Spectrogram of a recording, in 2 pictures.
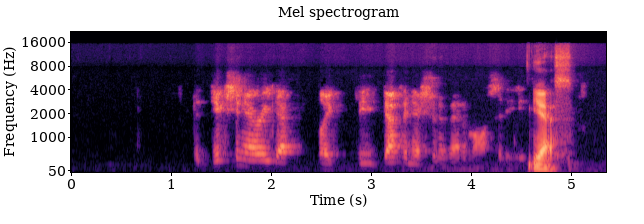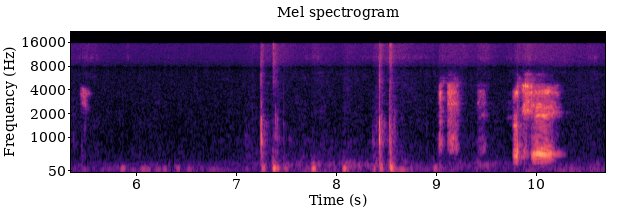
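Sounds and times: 
speech: 1.2s - 5.2s, 9.8s - 10.3s
computer keyboard typing: 7.2s - 8.7s.

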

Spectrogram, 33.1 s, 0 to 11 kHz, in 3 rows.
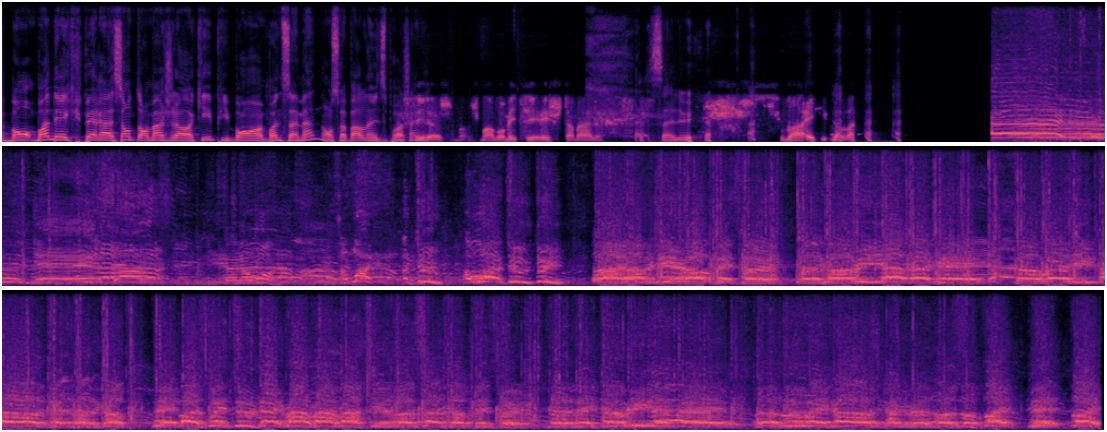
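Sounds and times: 
speech: 0.1s - 9.0s, 13.3s - 21.0s
laughter: 5.8s - 9.1s
football team players shouting a rallying chant in unison after a victory: 9.9s - 33.0s.

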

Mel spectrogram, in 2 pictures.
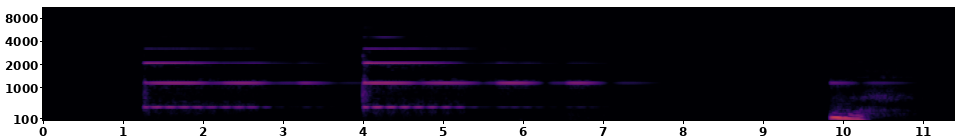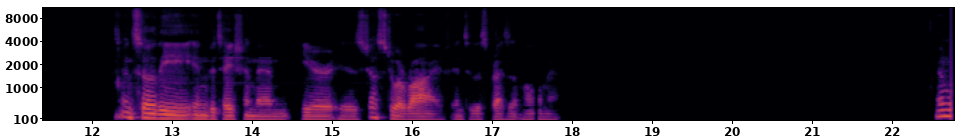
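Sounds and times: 
meditation bell ringing: 1.3s - 7.6s
speech: 12.4s - 18.0s, 22.6s - 22.7s.

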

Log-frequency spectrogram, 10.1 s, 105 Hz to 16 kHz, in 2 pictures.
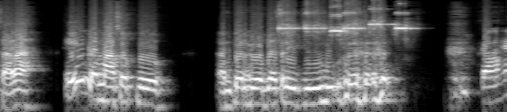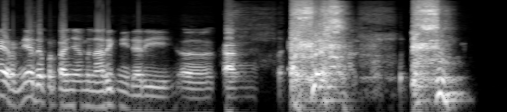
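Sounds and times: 
speech: 0.0s - 9.8s
harsh throaty coughs: 7.9s - 9.8s.

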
